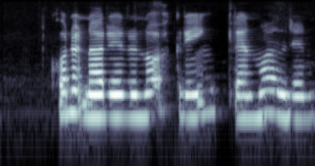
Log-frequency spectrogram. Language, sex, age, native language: Icelandic, male, 12, Icelandic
